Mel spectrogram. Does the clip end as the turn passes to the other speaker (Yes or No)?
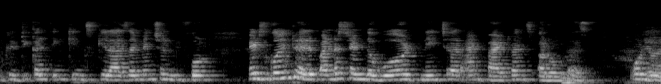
Yes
